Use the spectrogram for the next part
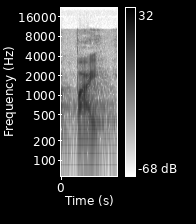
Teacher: O a é vogal, o i é semivogal, ditongo decrescente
